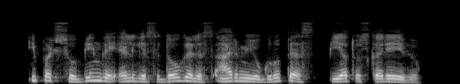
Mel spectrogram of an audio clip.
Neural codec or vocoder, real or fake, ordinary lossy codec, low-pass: none; real; MP3, 32 kbps; 7.2 kHz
